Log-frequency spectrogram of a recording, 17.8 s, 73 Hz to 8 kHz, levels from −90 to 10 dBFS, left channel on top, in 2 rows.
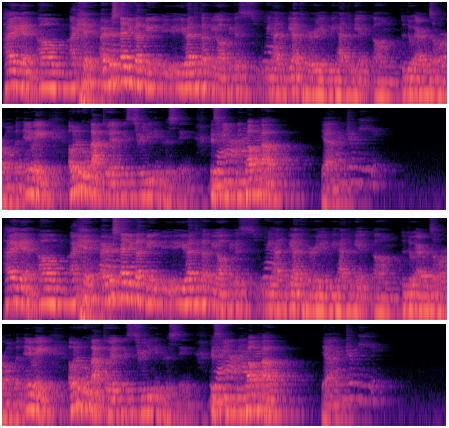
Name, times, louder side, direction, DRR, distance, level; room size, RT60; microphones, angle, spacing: voice 1, 0.0-12.6 13.1-14.3 15.3-15.6, equal, 85° left, -5 dB, 1.1 m, -25 dB
voice 2, 1.9-2.3 5.2-5.5 10.6-10.9 13.0-14.3 15.6-16.4, equal, 65° right, -2 dB, 0.5 m, -34 dB
3.6 x 2.2 x 3.5 m, 1.2 s
head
